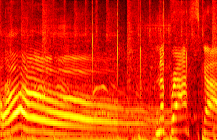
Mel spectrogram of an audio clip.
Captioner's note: audience applauding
